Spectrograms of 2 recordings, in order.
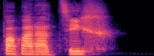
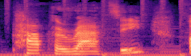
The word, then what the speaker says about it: paparazzi: Jak powiemy dwóch paparazzich po angielsku? Zacznijmy od wymowy tego słowa. Po brytyjsku przeczytamy to jako paparazzi, po amerykańsku paparazzi, czyli bardziej podobnie jak po polsku.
